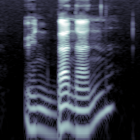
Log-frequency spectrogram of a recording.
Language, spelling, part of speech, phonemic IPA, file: French, banane, noun, /ba.nan/, Fr-banane.ogg
- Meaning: 1. banana (the fruit) 2. chopper, copter, whirlybird (a two-rotor helicopter) 3. bum bag (UK, Australia), fanny pack (US, Canada), moon bag (South Africa) 4. pompadour, quiff (hairstyle)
